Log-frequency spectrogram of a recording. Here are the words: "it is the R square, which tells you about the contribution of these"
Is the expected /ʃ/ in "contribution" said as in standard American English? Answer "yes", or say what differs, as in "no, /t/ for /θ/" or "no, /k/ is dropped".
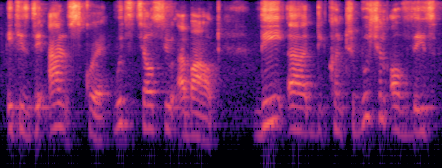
yes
